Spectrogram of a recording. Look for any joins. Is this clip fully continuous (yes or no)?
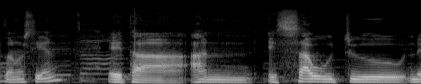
yes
